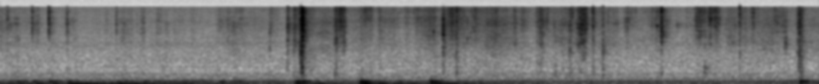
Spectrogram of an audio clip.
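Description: Small desk handling sounds: a pen writing and scratching on paper with light taps and clicks, a few sharper knocks a few seconds in, over a steady low hum.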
